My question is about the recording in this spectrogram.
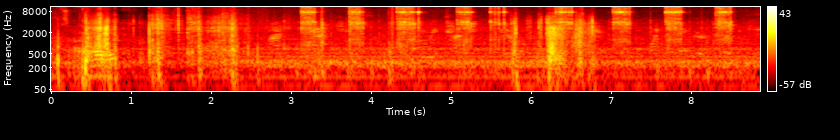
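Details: Oleo-Mac 240 two-stroke chainsaw with a new carburetor, fuel in the tank and apparent compression, choke possibly not working: repeated pull-cord whirs and ratchet clicks with no firing; cranks but won't start, spark test pending.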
